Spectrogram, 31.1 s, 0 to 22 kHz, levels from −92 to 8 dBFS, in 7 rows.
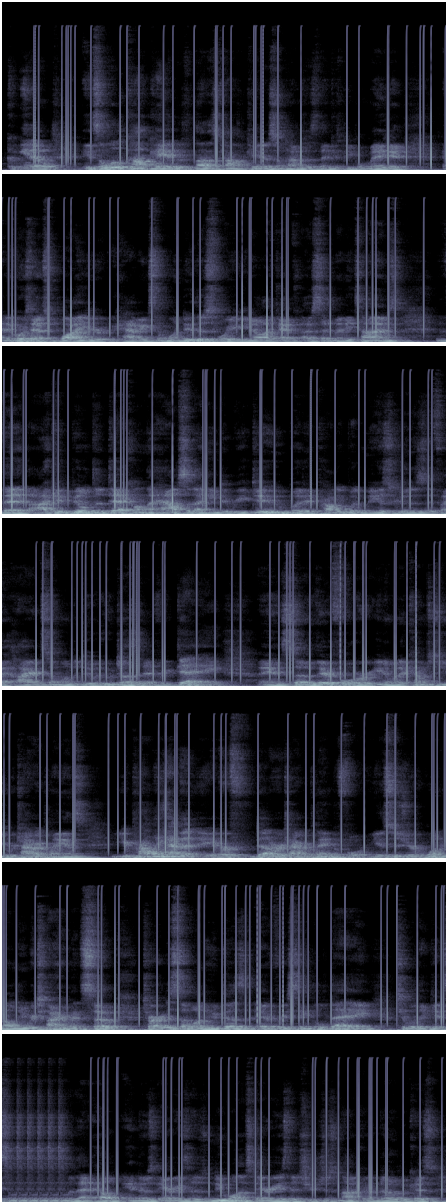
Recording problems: off-mic speech; far
room echo; noticeable; dies away in 0.6 s
crackle, like an old record; loud; 5 dB below the speech
audio stuttering; at 27 s

